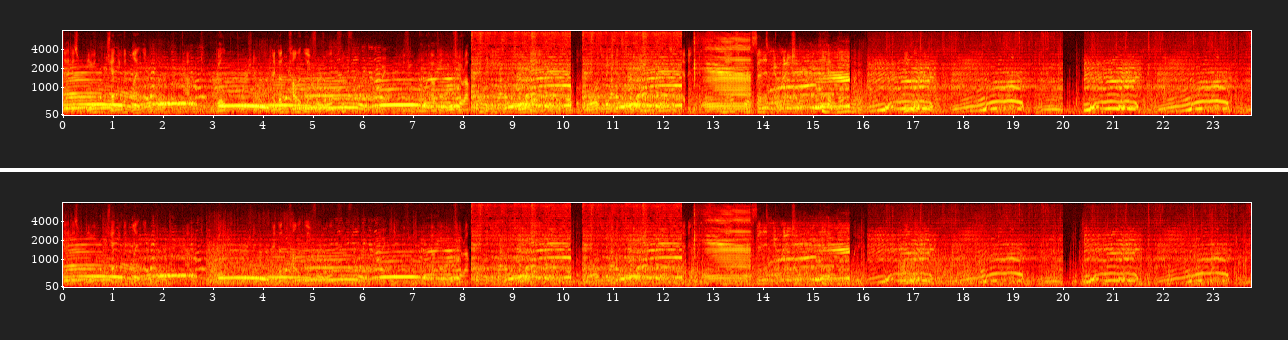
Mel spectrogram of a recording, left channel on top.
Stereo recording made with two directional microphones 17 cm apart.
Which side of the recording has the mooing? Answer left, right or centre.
left.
